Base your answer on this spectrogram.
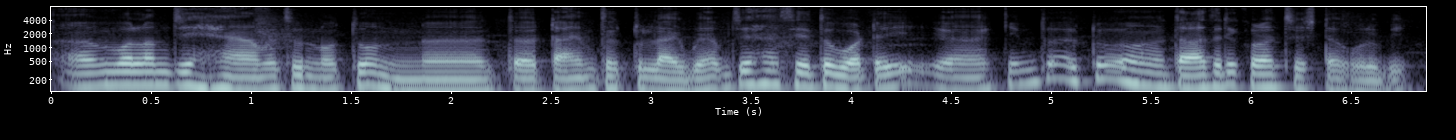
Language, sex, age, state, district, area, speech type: Bengali, male, 18-30, West Bengal, Murshidabad, urban, spontaneous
